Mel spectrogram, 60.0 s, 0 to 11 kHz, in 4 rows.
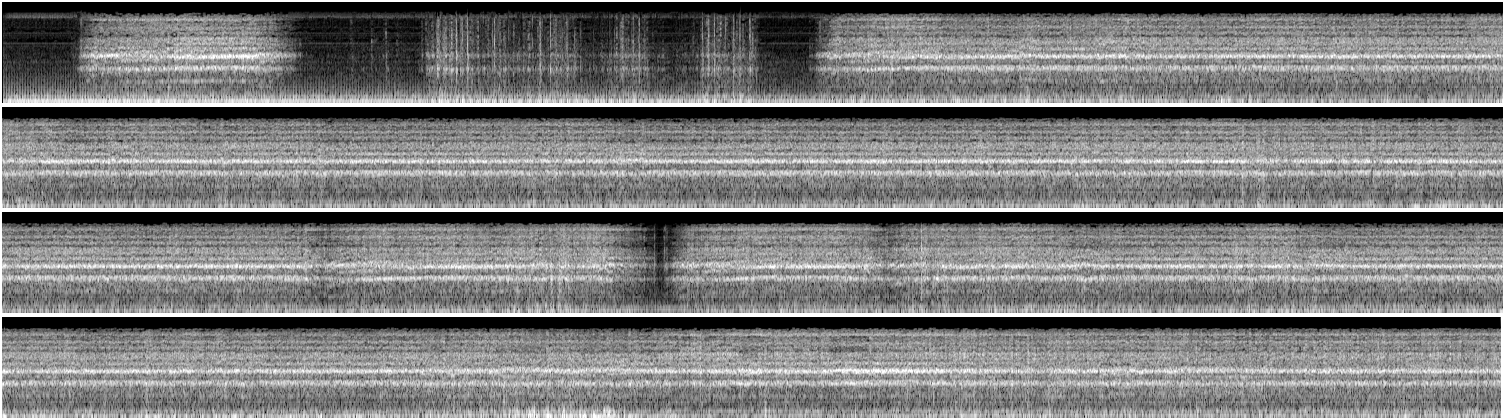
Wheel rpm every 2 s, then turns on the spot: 70, 60, 20, 10, 120, 160, 160, 160, 160, 160, 160, 160, 160, 160, 160, 160, 150, 150, 90, 140, 160, 160, 160, 160, 160, 160, 160, 160, 160, 160.
4-8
